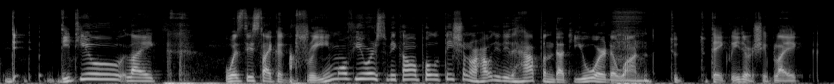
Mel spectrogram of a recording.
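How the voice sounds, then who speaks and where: Podcast host guy, mid pitch, stumbles through his questions. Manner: halting, searching for words. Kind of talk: interview questions.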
